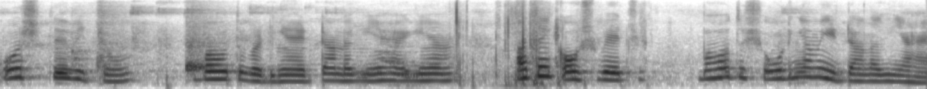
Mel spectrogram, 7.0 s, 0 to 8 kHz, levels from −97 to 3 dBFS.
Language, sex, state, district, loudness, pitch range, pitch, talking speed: Punjabi, male, Punjab, Kapurthala, -22 LUFS, 185-250 Hz, 210 Hz, 140 wpm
